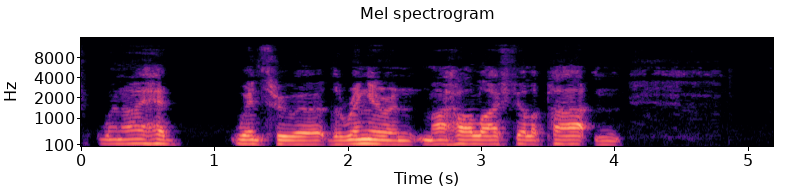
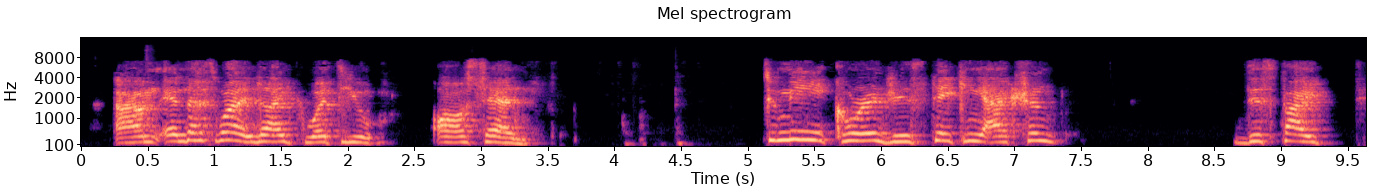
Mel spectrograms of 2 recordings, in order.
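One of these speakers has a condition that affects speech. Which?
The second: cerebral palsy; present from birth.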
